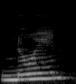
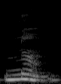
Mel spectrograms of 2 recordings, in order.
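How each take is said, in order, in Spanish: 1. La vocal E se pronuncia como sonido propio. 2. La vocal E se omite, fundida en una sola sílaba. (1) "no es diu noen" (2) "Es perdre tota el so, tot el so de la vocal E"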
